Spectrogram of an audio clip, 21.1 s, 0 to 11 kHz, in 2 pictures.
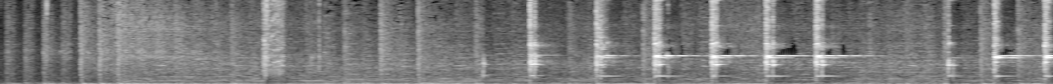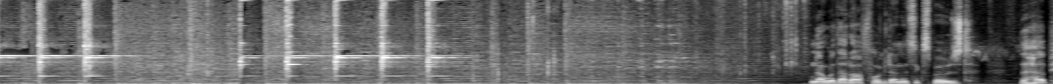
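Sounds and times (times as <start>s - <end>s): background music: 0.0s - 20.0s
hammer striking metal disc: 4.8s - 8.8s, 9.4s - 12.2s, 12.9s - 15.6s.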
